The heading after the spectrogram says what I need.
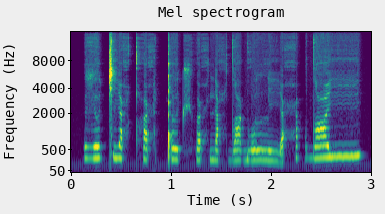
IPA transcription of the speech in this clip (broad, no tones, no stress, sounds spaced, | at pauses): z ɵ ǀ iː ħ qʰ ɵ ħ ǃ ɵ t͡ʃʰ ɵ ħ n e ħ dˤ i ɡ o lː i ħ | dˤ iː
